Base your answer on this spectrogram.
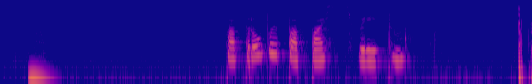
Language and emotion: Russian, neutral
